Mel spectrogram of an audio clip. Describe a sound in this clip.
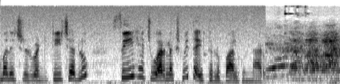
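Women chant together loudly outdoors.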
